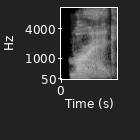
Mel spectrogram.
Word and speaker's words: Morag: Morag. Yep, just as it's spelled.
